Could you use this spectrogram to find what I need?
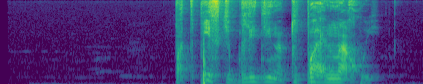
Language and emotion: Russian, angry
